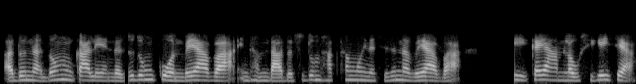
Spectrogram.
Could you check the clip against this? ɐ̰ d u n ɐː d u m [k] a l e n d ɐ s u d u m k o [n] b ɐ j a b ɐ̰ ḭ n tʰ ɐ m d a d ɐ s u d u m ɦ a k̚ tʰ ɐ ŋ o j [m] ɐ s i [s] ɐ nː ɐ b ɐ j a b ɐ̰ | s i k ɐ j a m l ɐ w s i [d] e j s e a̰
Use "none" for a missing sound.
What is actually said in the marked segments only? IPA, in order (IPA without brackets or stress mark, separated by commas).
k, n, n, z, ɡ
